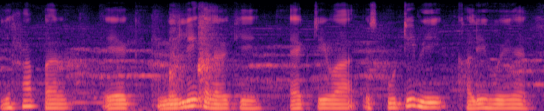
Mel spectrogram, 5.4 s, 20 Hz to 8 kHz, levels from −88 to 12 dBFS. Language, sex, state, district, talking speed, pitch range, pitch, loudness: Hindi, male, Uttar Pradesh, Lucknow, 130 wpm, 110-120 Hz, 110 Hz, -16 LUFS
